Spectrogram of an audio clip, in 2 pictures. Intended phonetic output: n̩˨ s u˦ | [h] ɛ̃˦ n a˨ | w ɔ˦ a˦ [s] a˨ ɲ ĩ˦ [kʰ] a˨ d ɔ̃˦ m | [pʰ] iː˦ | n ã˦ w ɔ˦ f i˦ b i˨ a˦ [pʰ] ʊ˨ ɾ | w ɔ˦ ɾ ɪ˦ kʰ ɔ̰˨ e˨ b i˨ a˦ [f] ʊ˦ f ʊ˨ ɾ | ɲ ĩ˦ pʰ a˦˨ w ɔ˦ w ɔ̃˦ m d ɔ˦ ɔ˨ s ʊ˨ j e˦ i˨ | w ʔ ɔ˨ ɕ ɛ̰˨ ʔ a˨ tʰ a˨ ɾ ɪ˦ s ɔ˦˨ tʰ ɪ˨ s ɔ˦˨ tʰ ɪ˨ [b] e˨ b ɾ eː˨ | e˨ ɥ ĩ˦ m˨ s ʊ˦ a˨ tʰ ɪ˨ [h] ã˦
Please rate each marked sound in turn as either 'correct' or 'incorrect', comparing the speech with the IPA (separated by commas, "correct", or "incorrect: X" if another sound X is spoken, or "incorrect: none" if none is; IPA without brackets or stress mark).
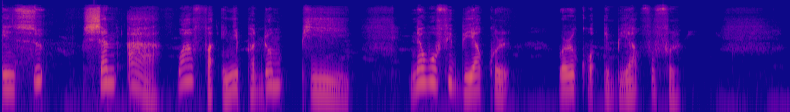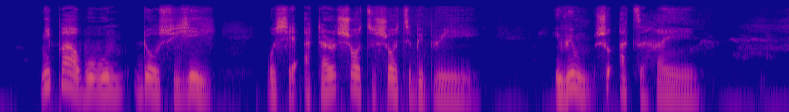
incorrect: ɕ, incorrect: f, incorrect: pʰ, correct, incorrect: kʰ, correct, correct, correct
